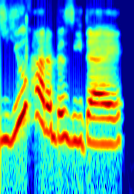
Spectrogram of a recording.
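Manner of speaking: imitated angry, mad voice. Retelling a scene where the stepmother answers: imitating a mad stepmother. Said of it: "the stepmother is so mad".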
